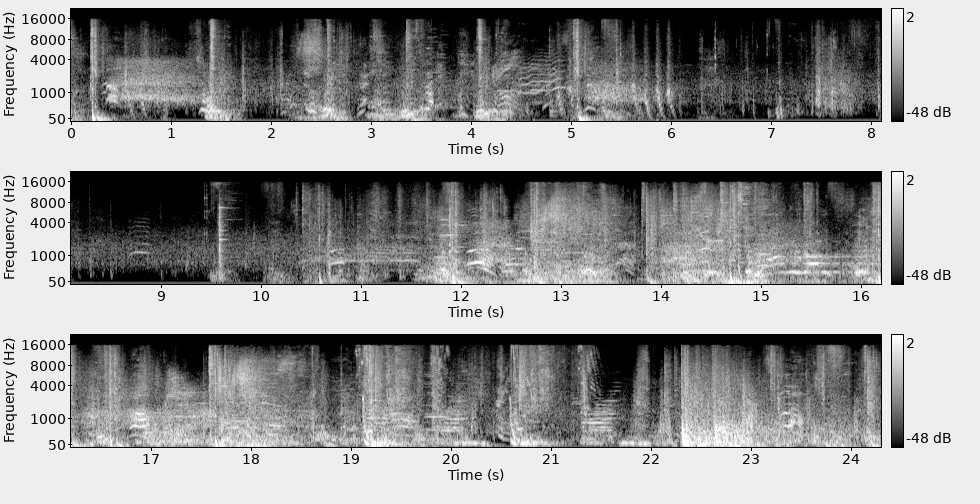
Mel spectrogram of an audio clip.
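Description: Weapons clash and strike in a game fight.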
